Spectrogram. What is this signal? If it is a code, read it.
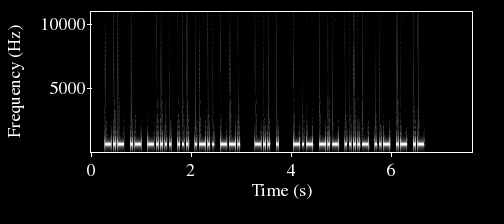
Morse code, heard as a keyed tone, about 28 wpm, 700 Hz. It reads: KA6SLG DE KK4UAA
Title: USA Callsign DE Callsign - 6 Characters - 28wpm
